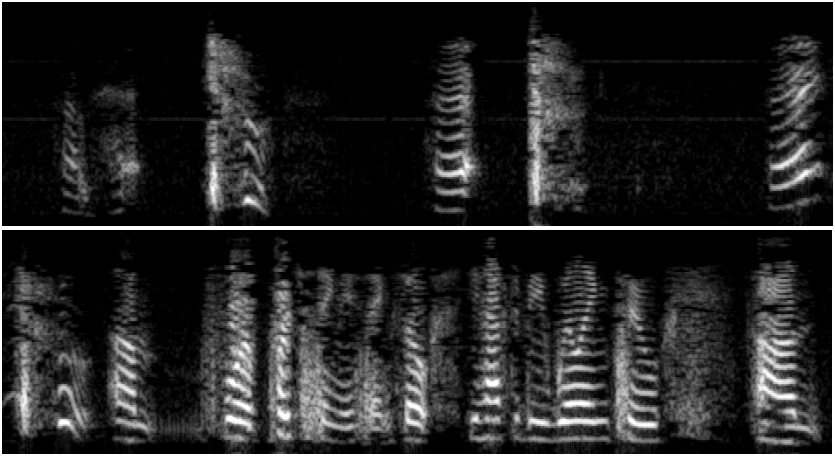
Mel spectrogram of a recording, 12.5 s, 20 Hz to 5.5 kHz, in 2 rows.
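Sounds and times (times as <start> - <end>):
speech: 0.4 - 2.2, 3.2 - 3.7, 5.8 - 12.4
person sneezing: 1.6 - 2.0, 4.0 - 4.4, 6.3 - 6.8.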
